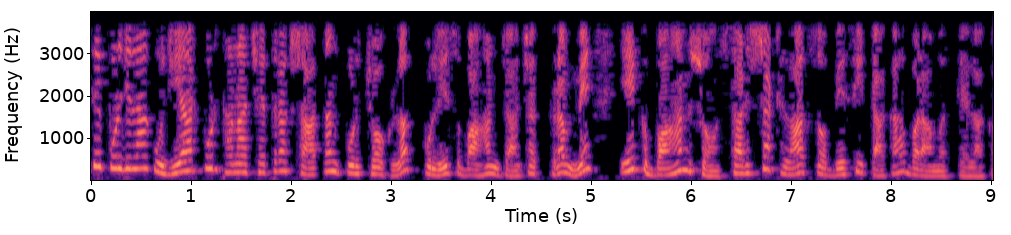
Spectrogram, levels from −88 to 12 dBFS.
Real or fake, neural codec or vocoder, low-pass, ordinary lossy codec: real; none; 3.6 kHz; none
